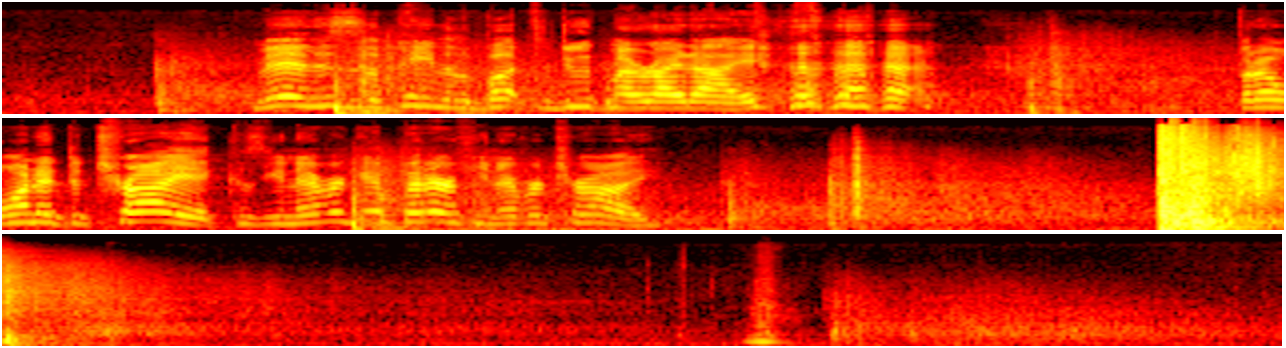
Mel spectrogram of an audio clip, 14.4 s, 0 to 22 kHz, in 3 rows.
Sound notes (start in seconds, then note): 2.8 laughs; 9.1 gun fires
